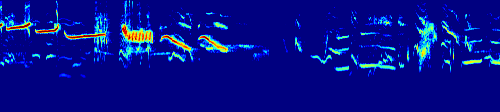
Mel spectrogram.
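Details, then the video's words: Kacer song imitating the Asian paradise flycatcher, used as training material: clear descending whistles and buzzy slurs at first, a short pause, then a jumble of twittering, squeaky notes. "Kacer Gacor Materi Burung Surga Ekor Panjang"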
